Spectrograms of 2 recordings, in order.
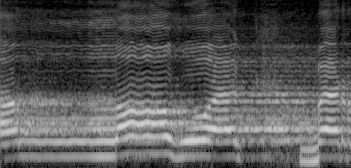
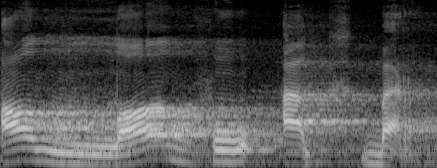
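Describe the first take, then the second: First: The opening vowel of Allahu is drawn out long. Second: The opening vowel of Allahu is kept short. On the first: It asks whether God is great. The speaker calls it wrong. "Seorang imam dipanjangkan Allahu akbar" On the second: It states that God is great. The speaker calls it right. "Yang benar Allahu akbar"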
